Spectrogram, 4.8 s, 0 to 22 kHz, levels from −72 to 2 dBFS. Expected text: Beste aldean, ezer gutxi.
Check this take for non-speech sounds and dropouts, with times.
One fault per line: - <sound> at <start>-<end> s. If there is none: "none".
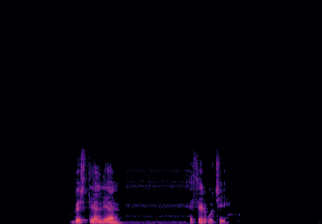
none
